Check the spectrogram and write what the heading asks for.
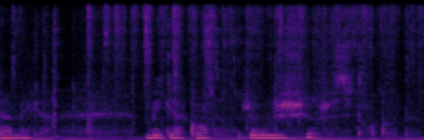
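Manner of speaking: soft, hushed gushing of delight; can barely contain her joy, breathing it; overjoyed whisper. Real, not acted. Thrilled by her pull, she whispers her joy to viewers.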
